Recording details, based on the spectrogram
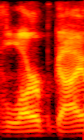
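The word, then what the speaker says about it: larb gai: a Thai restaurant and they have uh have larb guy on the menu get it it's fantastic lar guy okay it's spelled uh l a r b the time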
